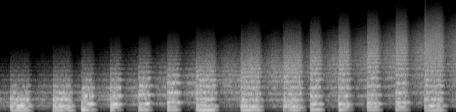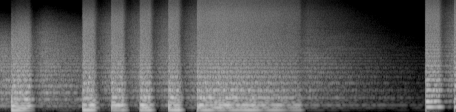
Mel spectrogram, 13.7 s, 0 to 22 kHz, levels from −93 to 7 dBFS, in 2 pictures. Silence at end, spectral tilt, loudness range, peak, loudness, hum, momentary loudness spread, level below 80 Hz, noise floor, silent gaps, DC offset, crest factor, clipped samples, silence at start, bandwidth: 0 s; -4.5 dB/octave; 3 LU; -2 dBFS; -20 LUFS; none; 10 LU; -38 dBFS; -61 dBFS; none; under 0.1%; 18 dB; under 0.1%; 0 s; over 20 kHz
